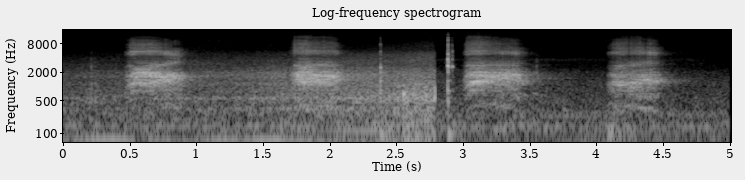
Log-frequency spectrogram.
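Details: Carrion crow calling from atop a utility pole in a residential area, Japan, 4 February 2021, giving four hoarse rasping caws about one second apart, with a faint click in between.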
